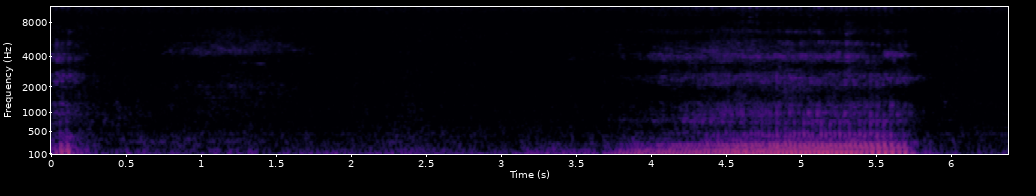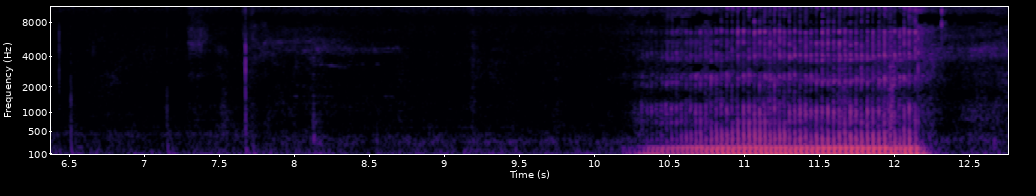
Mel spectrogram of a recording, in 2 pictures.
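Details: Boerboel, a large dog, sleeping in on a Monday morning and snoring: two deep, rumbling snores about six seconds apart, near 10 breaths a minute, with quiet pauses between.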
